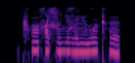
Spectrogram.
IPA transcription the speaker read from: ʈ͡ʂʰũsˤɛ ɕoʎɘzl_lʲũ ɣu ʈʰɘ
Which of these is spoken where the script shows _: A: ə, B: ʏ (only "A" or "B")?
A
